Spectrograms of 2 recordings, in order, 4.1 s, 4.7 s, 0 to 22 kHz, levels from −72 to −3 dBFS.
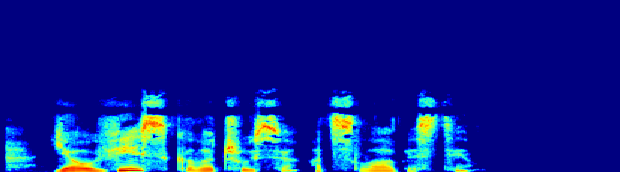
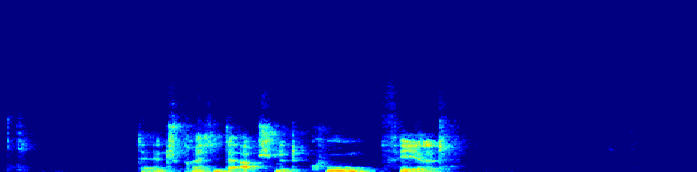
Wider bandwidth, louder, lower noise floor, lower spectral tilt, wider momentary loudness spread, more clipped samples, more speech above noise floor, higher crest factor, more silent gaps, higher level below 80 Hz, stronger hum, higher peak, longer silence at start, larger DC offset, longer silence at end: about the same, 11 kHz vs 12 kHz; first, -16 LUFS vs -29 LUFS; first, -83 dBFS vs -78 dBFS; second, -3 dB/octave vs -5 dB/octave; about the same, 11 LU vs 11 LU; neither; first, 66 dB vs 48 dB; about the same, 18 dB vs 22 dB; neither; about the same, -60 dBFS vs -64 dBFS; neither; first, 0 dBFS vs -12 dBFS; about the same, 0.05 s vs 0.1 s; neither; second, 1 s vs 1.6 s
